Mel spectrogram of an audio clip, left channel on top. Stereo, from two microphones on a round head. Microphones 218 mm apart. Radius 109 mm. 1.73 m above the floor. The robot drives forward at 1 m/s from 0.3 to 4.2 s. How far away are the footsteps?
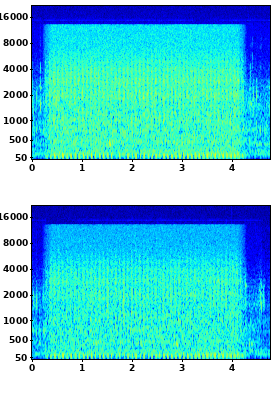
I don't hear footsteps.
